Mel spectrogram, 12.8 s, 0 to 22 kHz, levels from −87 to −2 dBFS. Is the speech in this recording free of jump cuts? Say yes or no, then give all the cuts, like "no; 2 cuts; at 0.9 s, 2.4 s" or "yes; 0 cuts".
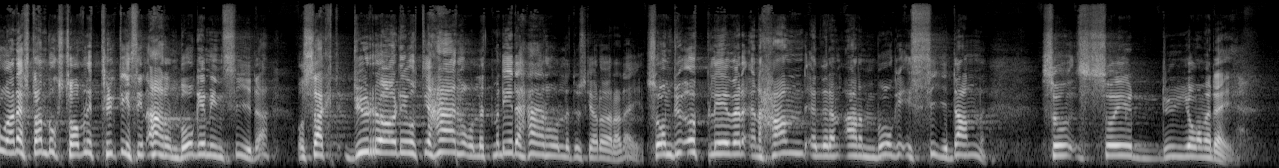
no; 2 cuts; at 2.8 s, 6.4 s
